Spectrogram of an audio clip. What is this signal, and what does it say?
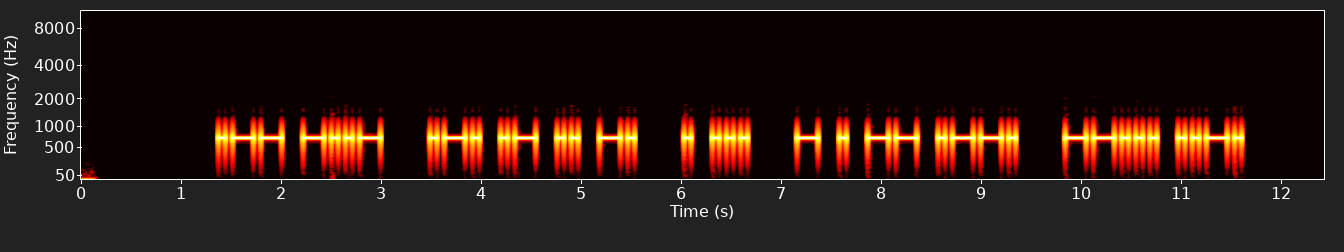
Morse code, heard as a keyed tone, about 17 wpm, 700 Hz. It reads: WX RAIN ES TEMP 7F
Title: Practice QSO - Exchange 2 - Info - 17wpm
